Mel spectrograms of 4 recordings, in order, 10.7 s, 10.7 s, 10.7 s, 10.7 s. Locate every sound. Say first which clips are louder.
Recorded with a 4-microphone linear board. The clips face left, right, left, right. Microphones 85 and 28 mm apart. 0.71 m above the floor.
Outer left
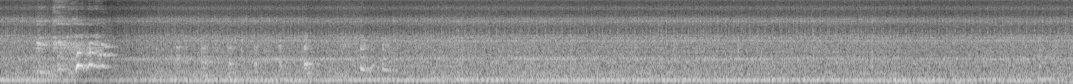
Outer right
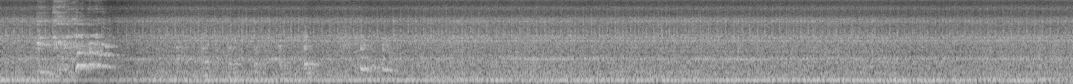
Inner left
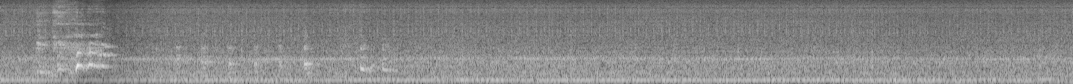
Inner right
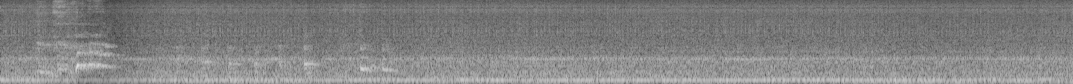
0.4 s laughter: outer left 6 dB, inner left 5 dB; 40° left (ahead or behind), 4 m; by 4.0 s 20° left (ahead or behind), 5 m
